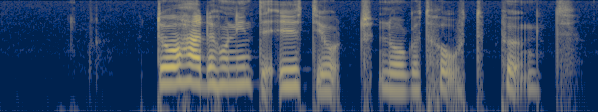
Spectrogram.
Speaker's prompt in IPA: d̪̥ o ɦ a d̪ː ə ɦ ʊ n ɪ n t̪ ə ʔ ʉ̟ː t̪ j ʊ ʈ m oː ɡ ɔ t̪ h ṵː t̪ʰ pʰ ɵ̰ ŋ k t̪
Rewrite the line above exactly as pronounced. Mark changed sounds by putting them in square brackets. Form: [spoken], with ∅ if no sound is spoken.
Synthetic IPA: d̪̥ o ɦ a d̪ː ə ɦ ʊ n ɪ n t̪ ə ʔ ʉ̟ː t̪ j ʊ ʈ [n] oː ɡ ɔ t̪ h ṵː [t̪] pʰ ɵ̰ ŋ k t̪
